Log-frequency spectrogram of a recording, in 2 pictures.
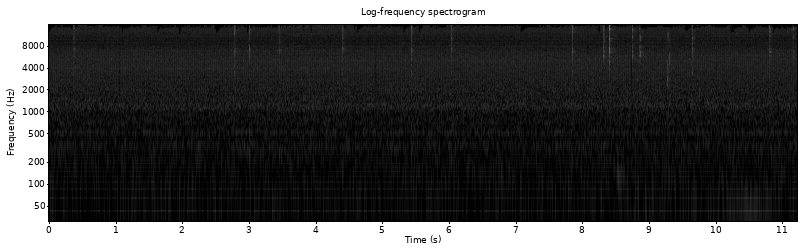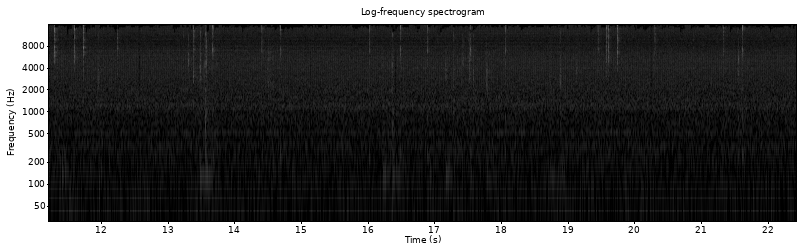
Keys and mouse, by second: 13.6 Tab, 16.4 Tab, 17.3 a, 18.9 c.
